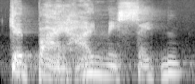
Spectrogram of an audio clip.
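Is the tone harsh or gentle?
harsh. It is said in a harsh, rebuking tone. It is an angry rebuke. The speaker calls it wrong. "I don't think Jesus said"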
